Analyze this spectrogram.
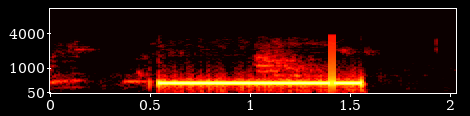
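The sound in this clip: A telephone line tone as a call drops: one steady, mid-pitched beep lasting about a second, with a tiny break near its end. A few faint, brief sounds come before it.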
